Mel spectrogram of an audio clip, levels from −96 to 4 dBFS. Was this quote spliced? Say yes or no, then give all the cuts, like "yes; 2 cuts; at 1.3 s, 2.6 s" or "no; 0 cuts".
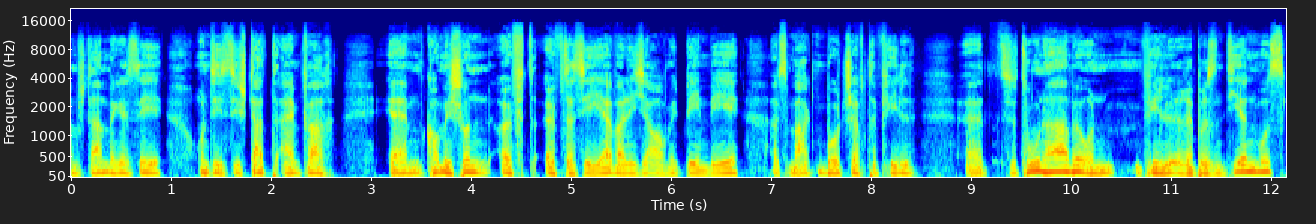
no; 0 cuts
